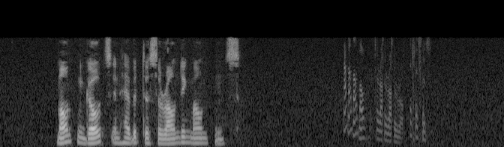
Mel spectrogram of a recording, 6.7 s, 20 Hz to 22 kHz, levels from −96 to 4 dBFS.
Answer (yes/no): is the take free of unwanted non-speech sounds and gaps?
no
